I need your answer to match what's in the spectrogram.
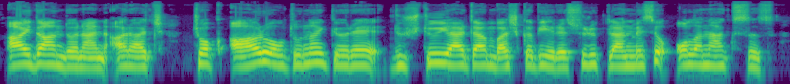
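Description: A woman reading a measured ship captain. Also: mid-range voice, steady tone, darkish tone, no room sound, clean studio sound, natural voice. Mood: earnest. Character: male ship captain, matter-of-fact.

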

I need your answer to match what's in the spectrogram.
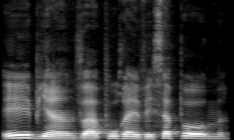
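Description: A woman's voice: deep voice, slow, warm tone, clear, resonant tone. A woman voicing a cocky young male student who talks in a teasing, haughty way.

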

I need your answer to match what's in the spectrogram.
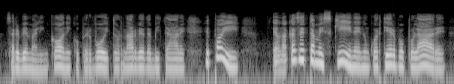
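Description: A woman's voice: lowish voice, a little fast, warm tone, dry recording, highs cut off, close to an everyday voice. A woman reading the part of a wealthy older man, formal and reassuring.

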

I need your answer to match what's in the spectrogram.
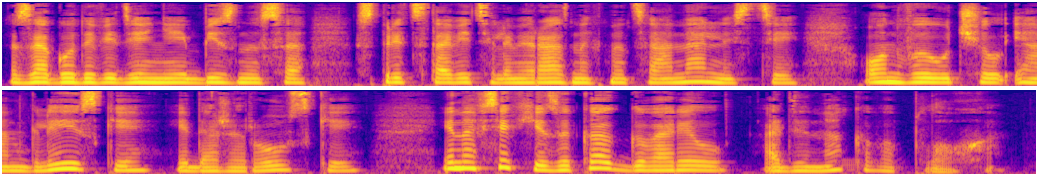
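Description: A woman narrating an audiobook in an expressive, dramatic reading style. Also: deep voice, no room sound, studio quality. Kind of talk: scripted narration.

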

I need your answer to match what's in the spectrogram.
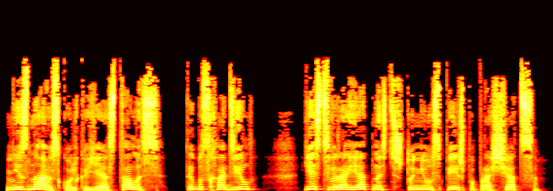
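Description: A narrator plays a stern young male mage in an audiobook, a cold, clipped speaker who keeps a protective edge under a mellow, soft-toned voice. The recording is close and dry. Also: medium pitch, dry recording, voice pushed up, lightly acted. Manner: cold, firm, measured. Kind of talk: audiobook character reading.

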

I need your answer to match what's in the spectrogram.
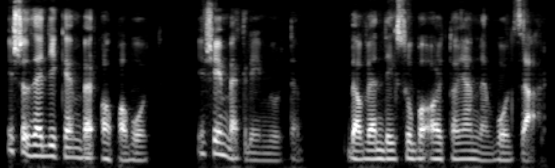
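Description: A man reading an audiobook aloud as first-person narration, in a plain, flat manner. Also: on the low side, creaky, no room sound. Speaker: audiobook reader. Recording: dull lo-fi home recording.

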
